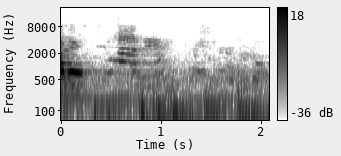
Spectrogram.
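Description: A woman's shouted word breaks off just after the start, then faint voices are heard over low, steady background music.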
